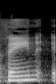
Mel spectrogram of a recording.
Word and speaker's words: Thane: Que dice, no sé si sea spoiler la opinión, pero ¿qué les parece el Tane o Tane? ¿Cómo se dice? – Tane Hector. – Pues es T-H-A-N. – Sí, sí. Okay. Thane es básicamente... Thane.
